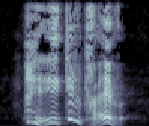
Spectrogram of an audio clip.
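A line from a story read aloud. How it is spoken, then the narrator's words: Exclaiming. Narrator (French): s'écria mademoiselle Cormon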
